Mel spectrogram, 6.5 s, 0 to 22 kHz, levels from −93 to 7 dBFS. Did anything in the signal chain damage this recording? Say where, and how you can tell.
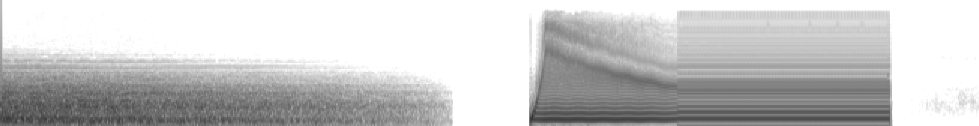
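Yes. A system hang loop at the driver or buffer stage: from 4.51 to 5.92 s the system froze while the hardware kept replaying one 5.8 ms buffer, which fits a 256-sample buffer. The exact repetition becomes a steady 172 Hz buzz, and about 1.5 s of audio is lost.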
